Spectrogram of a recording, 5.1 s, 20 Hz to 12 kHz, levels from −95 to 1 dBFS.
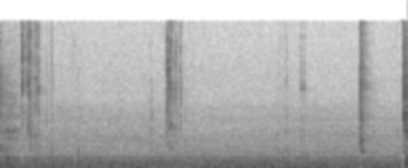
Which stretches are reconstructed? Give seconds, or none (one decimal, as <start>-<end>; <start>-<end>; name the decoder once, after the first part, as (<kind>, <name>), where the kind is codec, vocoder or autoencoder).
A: none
